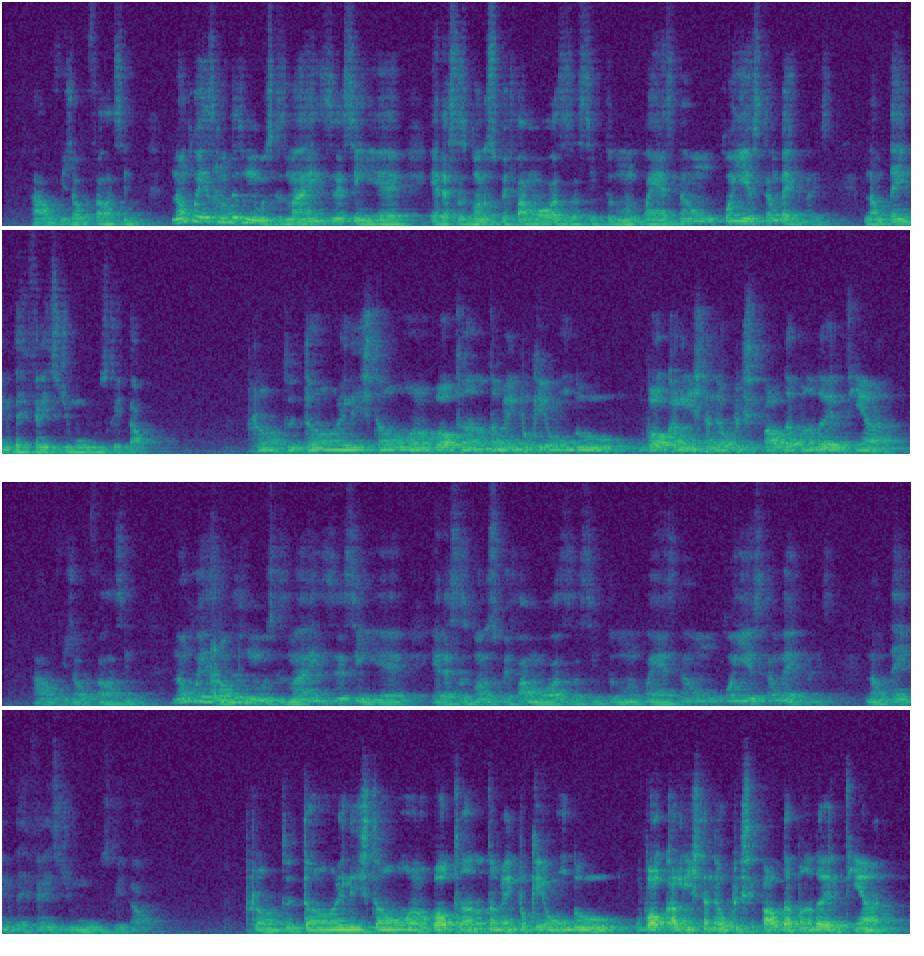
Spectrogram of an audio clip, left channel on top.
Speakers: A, on the left; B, on the right.
A: Ah, ouvi, já ouvi falar assim. Não conheço
B: Pronto,
A: muitas músicas, mas, assim, é, é dessas bandas super famosas, assim, que todo mundo conhece. Não conheço também, mas não tenho muita referência de música e tal.
B: pronto. Então, eles estão eh, voltando também, porque um do o vocalista, né, o principal da banda, ele tinha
